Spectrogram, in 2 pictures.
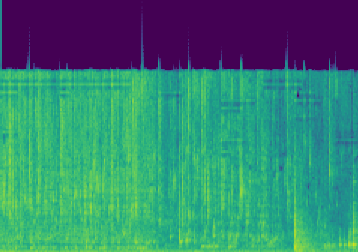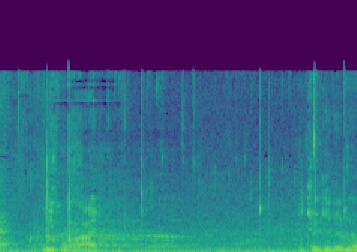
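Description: Tap water runs and drips into a sink while glasses are washed, with splashes and light clinks of glass; a voice talks over the water at times.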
